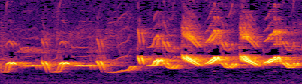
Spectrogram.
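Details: Chinese hwamei (Garrulax canorus), an invasive wild bird in Japan, singing very loud, rich whistled phrases that slur up and down, about two notes a second, with varied repeated motifs.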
